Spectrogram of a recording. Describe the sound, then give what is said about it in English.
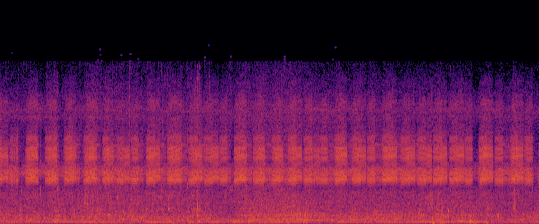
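A dense chorus of cicadas chirping in unison buzzes in steady, pulsing waves, loud and continuous throughout, with a faint low rumble of surf or wind underneath and no voices. “The cicadas chirp in unison, louder and louder.”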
